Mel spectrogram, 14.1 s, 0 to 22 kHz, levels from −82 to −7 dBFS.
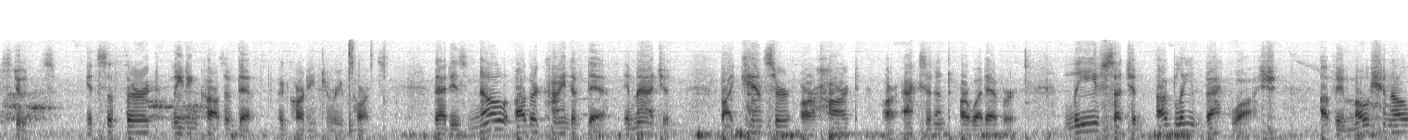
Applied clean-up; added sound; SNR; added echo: none; Dog; 11 dB; none.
